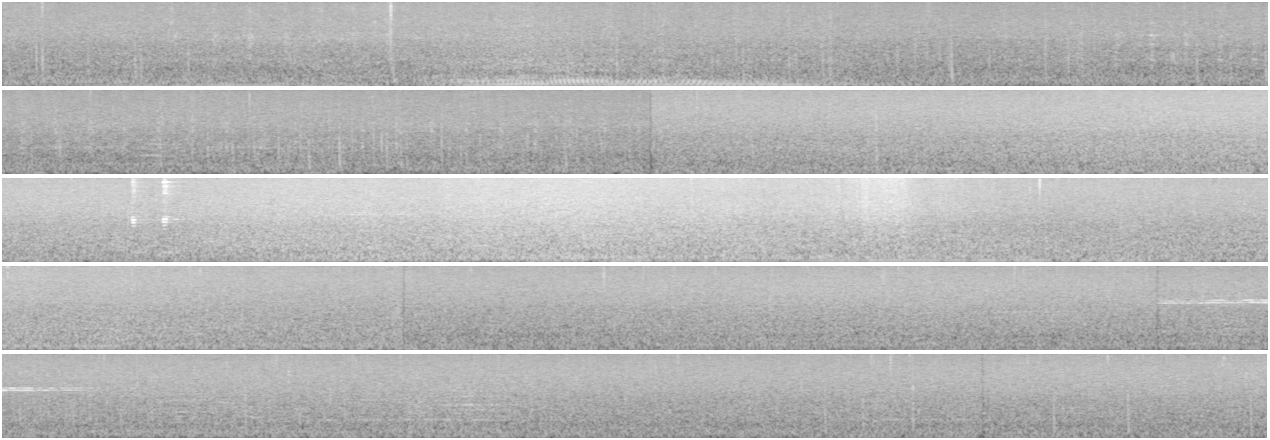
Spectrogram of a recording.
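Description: Steady rushing of floodwater and rain. A motorbike engine revs briefly about two seconds in. Around the middle a vehicle ploughs through deep flood water, and a surge of splashing water swells up and fades over several seconds.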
